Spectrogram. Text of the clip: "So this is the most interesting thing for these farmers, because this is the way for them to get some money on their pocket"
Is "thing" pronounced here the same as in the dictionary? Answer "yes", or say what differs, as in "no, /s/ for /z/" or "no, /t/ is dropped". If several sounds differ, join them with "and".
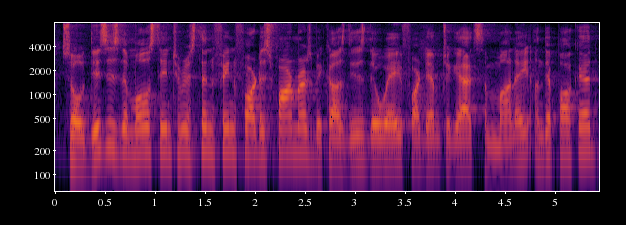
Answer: no, /f/ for /θ/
